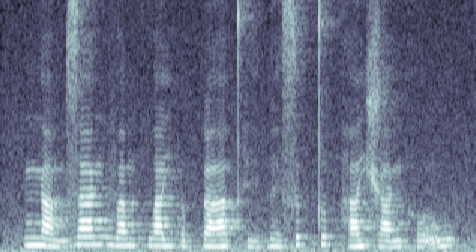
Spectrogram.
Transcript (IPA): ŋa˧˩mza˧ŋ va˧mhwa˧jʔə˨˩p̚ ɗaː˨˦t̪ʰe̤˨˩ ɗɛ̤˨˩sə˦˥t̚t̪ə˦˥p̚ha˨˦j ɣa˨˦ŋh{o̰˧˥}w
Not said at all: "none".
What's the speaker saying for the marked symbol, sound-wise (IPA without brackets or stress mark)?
o̰˧˥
